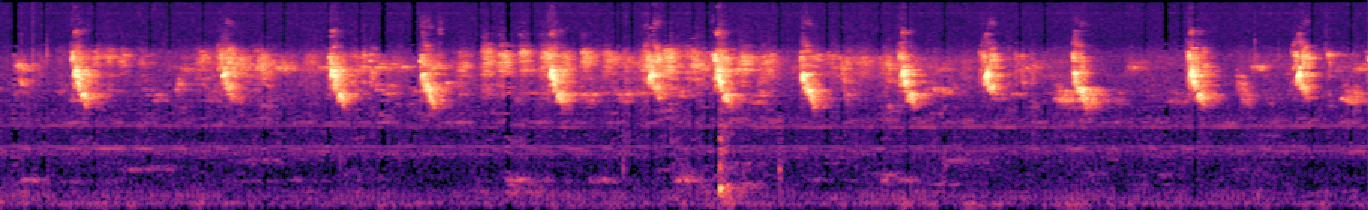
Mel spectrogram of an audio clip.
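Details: Thin, high-pitched cries from newborn kittens born in May to the mother cat Lady Ginger, who feeds them; short squeaks come steadily about every three-quarters of a second, with a soft constant hum beneath.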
